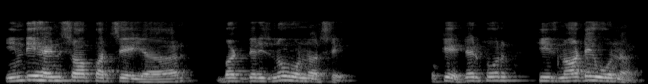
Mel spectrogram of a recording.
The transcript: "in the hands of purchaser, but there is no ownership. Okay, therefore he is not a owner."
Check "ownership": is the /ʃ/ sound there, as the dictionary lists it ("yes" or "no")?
no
